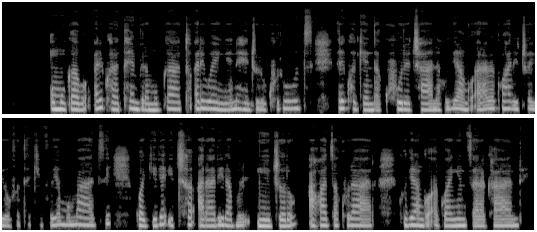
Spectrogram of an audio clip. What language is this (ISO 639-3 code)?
run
